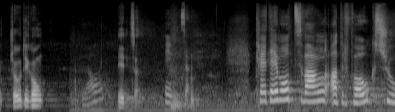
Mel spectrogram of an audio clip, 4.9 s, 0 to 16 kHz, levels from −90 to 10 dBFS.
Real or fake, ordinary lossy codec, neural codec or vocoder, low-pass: fake; none; codec, 44.1 kHz, 7.8 kbps, DAC; 14.4 kHz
